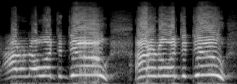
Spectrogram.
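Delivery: very high, panicked wail, re-enacted; freaking out. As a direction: act out helpless panic at the wheel. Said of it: "I'm freaking out".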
